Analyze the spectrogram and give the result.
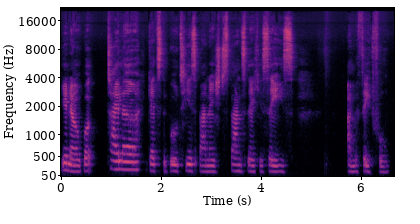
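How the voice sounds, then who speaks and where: A woman's voice: deep voice, fairly even intonation, a little slow, mellow. A middle-aged woman talks through a reality show in a loose, rambling vlog recap. She is candid and opinionated, and she sounds a little worn out. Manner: chatty, rambling, frank opinions. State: tired, hasn't eaten. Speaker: vlogger. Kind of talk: casual TV recap commentary.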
